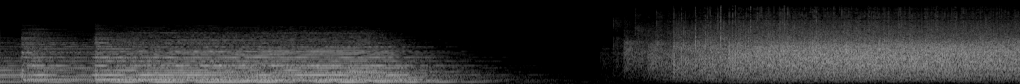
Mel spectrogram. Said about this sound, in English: She soaked up the applause, the star of the show, and she played like never before.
